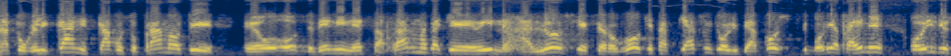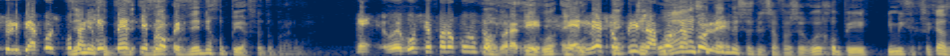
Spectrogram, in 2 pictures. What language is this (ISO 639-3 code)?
ell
